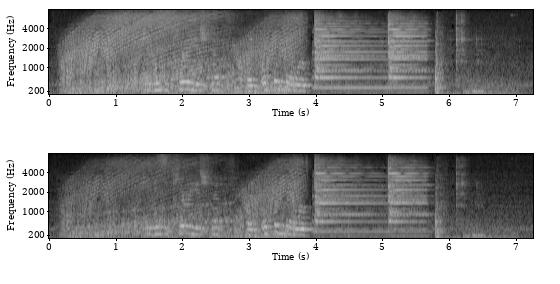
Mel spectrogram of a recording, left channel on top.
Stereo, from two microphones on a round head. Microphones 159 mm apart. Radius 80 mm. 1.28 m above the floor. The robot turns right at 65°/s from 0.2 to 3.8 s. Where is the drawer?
35° left (ahead or behind), 1.6 m.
